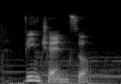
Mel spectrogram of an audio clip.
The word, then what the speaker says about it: Vincenzo: con la è chiusa vincenzo enzo lorenzo chiedono invece la è aperta giorgio si pronuncia con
